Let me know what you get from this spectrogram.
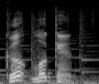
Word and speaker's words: good looking: で D がね L とぶつかって消えるんだ。 good、ね、さらに looking の G もほとんど発音しない感じだね。まあ、この辺を削れるのがやっぱり通な感じかな。 Good looking, good looking.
